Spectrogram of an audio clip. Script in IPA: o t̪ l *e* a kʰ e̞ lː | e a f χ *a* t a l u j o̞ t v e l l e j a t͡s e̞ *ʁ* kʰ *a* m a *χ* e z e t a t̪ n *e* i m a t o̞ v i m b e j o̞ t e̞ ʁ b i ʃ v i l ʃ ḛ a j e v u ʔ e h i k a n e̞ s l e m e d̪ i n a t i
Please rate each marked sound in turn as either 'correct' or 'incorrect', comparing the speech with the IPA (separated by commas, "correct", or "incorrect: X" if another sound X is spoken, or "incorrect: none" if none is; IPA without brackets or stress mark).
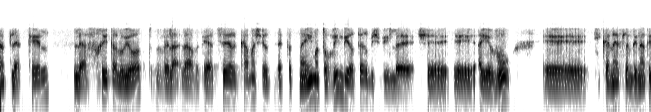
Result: correct, incorrect: i, correct, correct, incorrect: ʃ, incorrect: a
